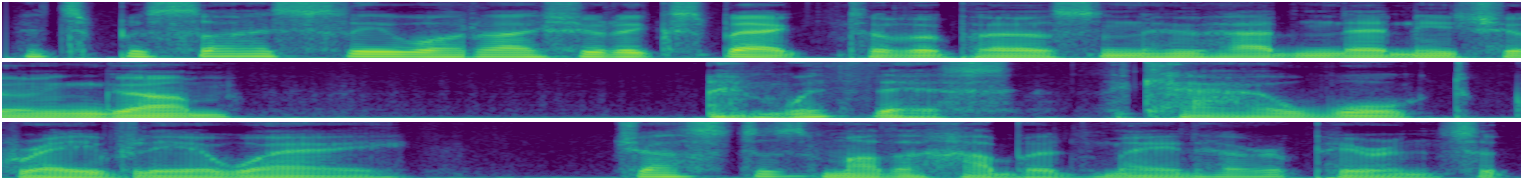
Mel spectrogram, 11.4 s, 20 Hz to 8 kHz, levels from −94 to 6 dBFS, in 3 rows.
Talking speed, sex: 170 wpm, male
